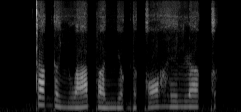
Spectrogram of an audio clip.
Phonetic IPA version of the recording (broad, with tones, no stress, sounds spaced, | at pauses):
ʈ ɐ˦ ɡ ɽ ə˨ ʎ w a˨˦ p ɐ˨ nʲ ɔ˨ ɡ ɽ ə˨ k ɔ˦ ɦ e˦ ʎ ɭ ɐ˦ k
